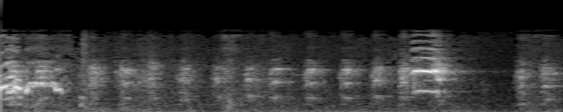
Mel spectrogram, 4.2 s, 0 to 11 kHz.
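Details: Domestic hen cackling after laying an egg on Sunday morning, January 31, 2021. An opening squawk leads into a steady chain of short, evenly paced clucks. These build to one loud, drawn-out ringing note near the end.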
